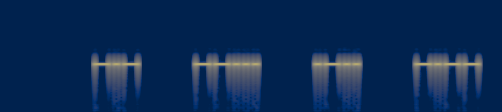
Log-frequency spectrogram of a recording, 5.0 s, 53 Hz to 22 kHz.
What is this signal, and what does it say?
Morse code, heard as a keyed tone, about 25 wpm, spaced as for 12 wpm, 700 Hz. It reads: K7LY
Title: USA Call Signs - 4 Characters - 4x Character Spacing - 25wpm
